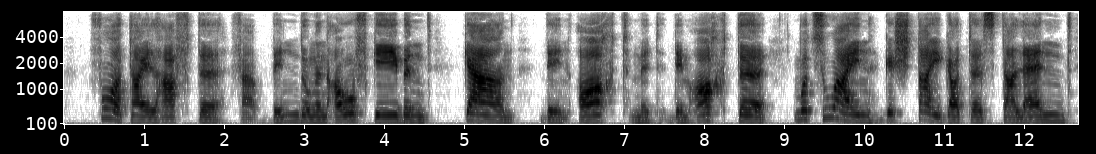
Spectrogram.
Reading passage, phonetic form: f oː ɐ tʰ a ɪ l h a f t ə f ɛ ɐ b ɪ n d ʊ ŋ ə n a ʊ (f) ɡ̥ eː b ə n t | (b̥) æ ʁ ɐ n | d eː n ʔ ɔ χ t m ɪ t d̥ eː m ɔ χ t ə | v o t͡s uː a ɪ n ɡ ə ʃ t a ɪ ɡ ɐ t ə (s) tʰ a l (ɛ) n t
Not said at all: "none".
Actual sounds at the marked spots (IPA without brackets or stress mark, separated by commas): f, ɡ̥, s, ɛ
